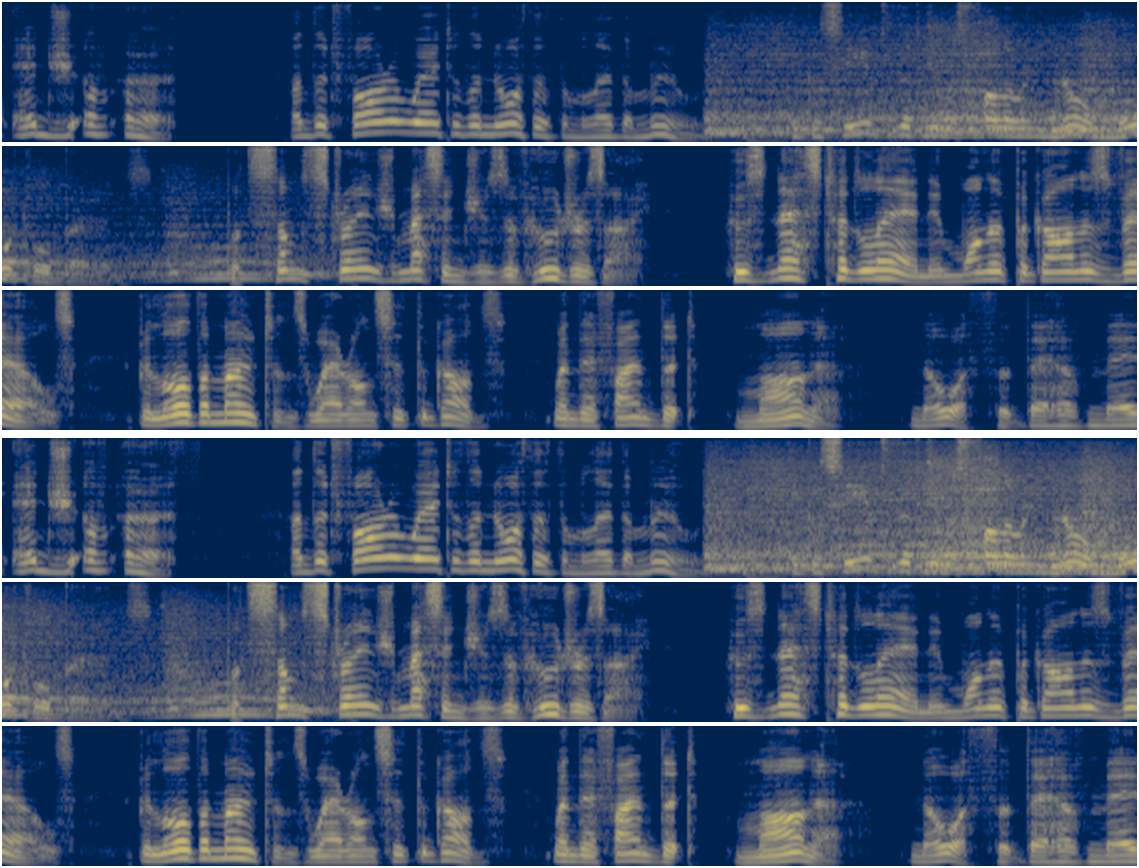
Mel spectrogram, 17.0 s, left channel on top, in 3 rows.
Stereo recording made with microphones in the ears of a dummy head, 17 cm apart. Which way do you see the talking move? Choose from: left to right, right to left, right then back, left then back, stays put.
left then back.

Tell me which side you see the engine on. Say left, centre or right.
right.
